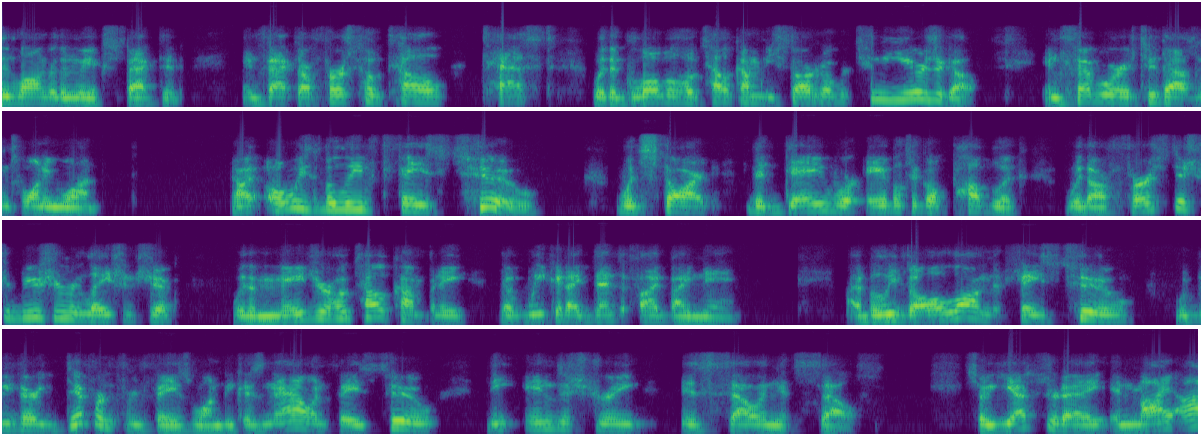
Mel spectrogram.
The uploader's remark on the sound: Nightfood March 2023 Conference Call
